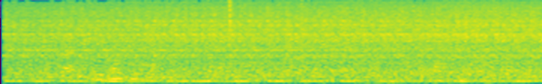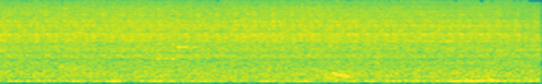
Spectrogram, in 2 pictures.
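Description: Car engines idling: a steady low hum under a faint murmur of voices.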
